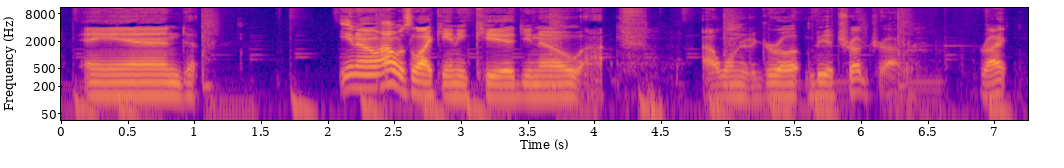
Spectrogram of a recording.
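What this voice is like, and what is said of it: South central Kentucky accent. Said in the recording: “I grew up in a small town in central Kentucky, kind of south central Kentucky, hence the accent.”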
